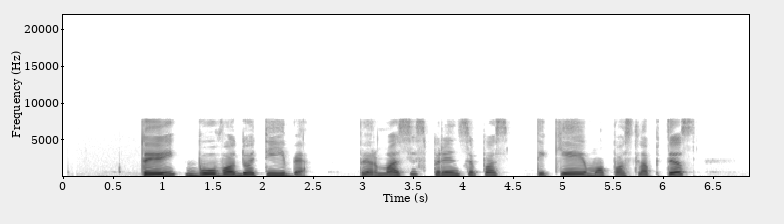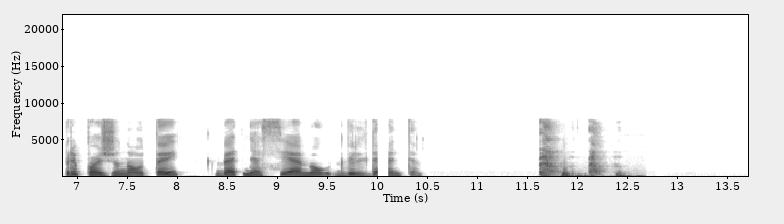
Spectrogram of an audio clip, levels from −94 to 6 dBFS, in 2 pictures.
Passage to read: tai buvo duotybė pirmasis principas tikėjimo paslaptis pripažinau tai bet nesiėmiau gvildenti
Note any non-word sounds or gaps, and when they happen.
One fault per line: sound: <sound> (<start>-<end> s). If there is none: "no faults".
sound: dropout (10.0-10.1 s)
sound: cough (11.6-12.7 s)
